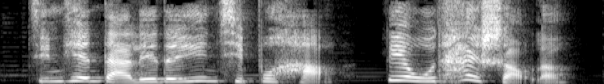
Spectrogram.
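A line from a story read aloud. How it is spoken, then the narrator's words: Woman speaking. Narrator (Chinese): 一个女子说道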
